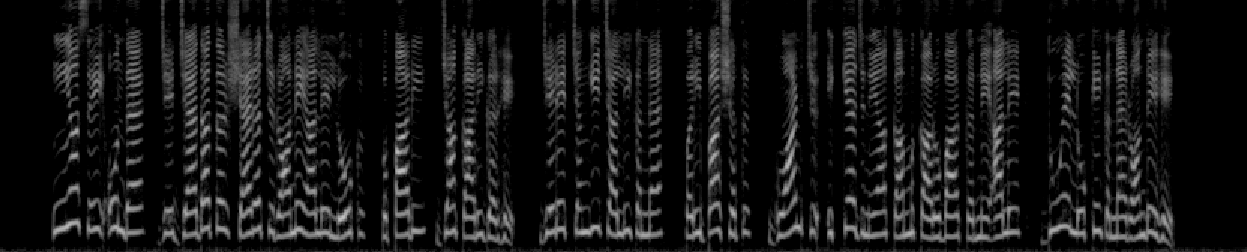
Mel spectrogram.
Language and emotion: Dogri, neutral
